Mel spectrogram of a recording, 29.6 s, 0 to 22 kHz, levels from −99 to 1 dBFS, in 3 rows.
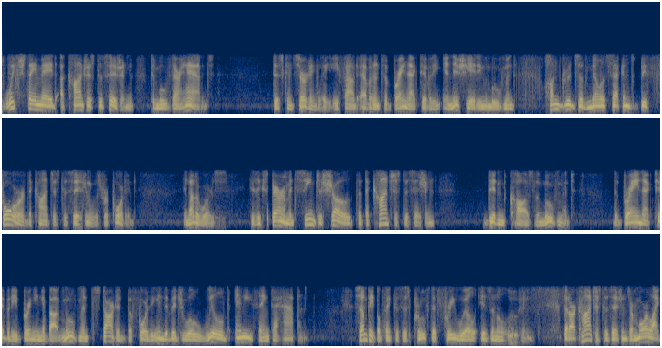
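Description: Speech carried over a G.729 codec link, running at 8 kbit/s. The whole clip is confined to a telephone band of roughly 150 Hz to 3.6 kHz, so the upper harmonics and sibilant energy are simply missing. The codec rebuilds each frame from a vocal-tract filter, a pitch predictor and a handful of excitation pulses, and its damage is plainly audible throughout: a rough, slightly synthetic grain on the voice.

From 5.97 to 9.83 s a train of clicks rides over the audio, around fifty sharp ticks at an average of 14.8 per second but unevenly spaced. The ticks are about as loud as the speech itself and continue through the gaps between phrases. Their uniform shape and sustained run point to a likely source in electrical interference or a faulty connection or power supply rather than anything in the recording.

VoIP packet loss concealed by the speech codec appears three times. At 11.00 to 11.10 s, 70 ms of audio is missing, and at 13.07 to 13.25 s, 160 ms is missing. 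In each gap the decoder stretches its last pitch and filter settings into a buzzy tone or coloured noise that fades. At 27.24 to 27.54 s, 200 ms is lost in bursts scattered across 280 ms, the longest single dropout lasting 90 ms, which gives a stuttering, weakened stretch. Because the decoder's state has to recover, the voice stays weak or distorted briefly after each gap.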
